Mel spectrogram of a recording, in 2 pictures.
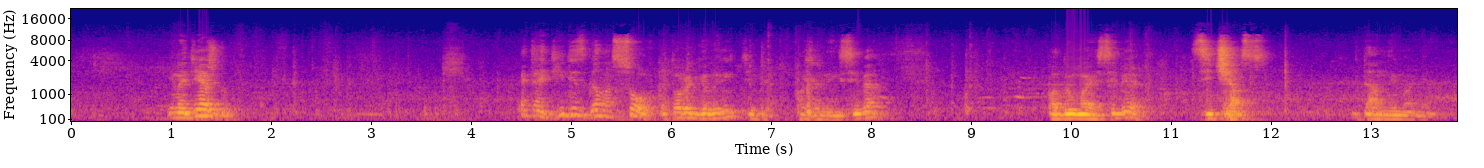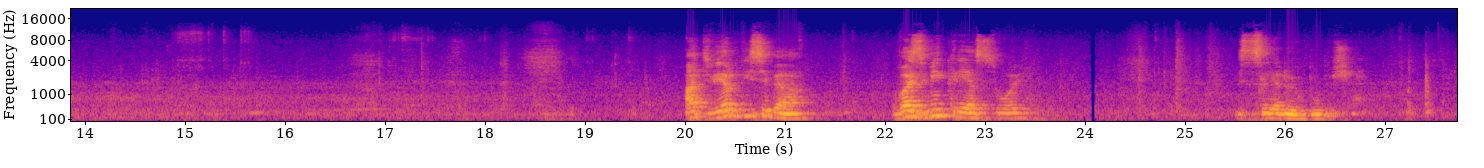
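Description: A man preaches with animation into a microphone in a reverberant hall, pausing between phrases.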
